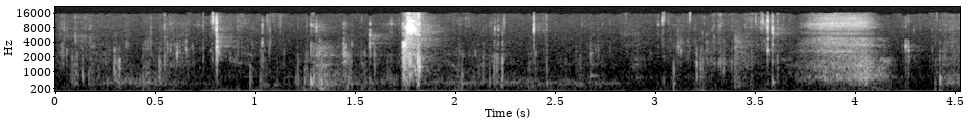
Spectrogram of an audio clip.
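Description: Close-miked chewing of a soft mouthful of fufu and ogbono soup: wet smacks and sharp little mouth clicks at irregular intervals, with a brief soft rush of noise near the end.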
